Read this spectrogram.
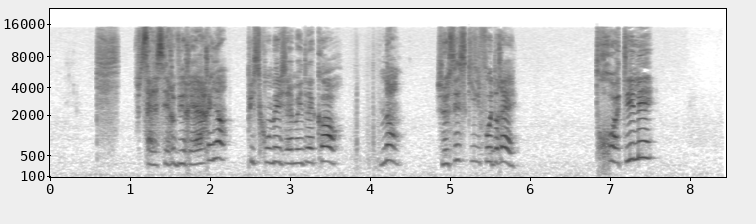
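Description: A girl talks softly and close by.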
